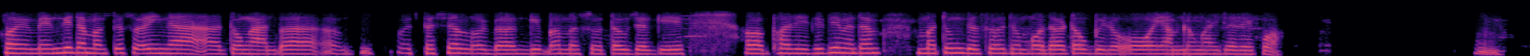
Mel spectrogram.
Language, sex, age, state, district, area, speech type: Manipuri, female, 18-30, Manipur, Churachandpur, rural, conversation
